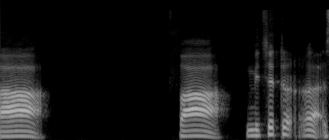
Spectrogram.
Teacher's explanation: নিচের ঠোঁটের ভিজে অংশ এবং সামনের উপরের দুই দাঁতের আগার সঙ্গে লাগিয়ে উচ্চারণ হয় ফা।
